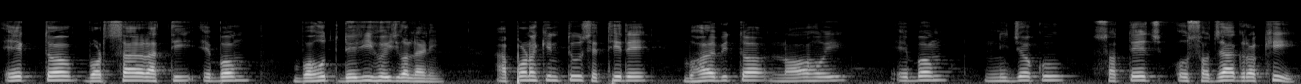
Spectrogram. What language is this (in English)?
Odia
